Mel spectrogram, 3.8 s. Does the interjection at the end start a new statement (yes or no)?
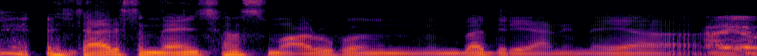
no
